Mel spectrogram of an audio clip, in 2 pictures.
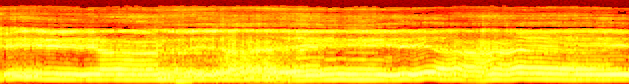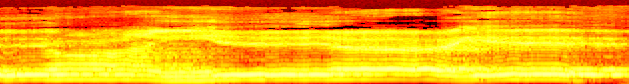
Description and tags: A kinda native or alien sounding chant.
ancient, chant, native, alien, offworld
